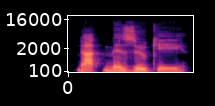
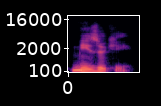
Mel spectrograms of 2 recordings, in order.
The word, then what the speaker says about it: Mizuki: Not Mizuki or Mizuki, but Mizuki. I don't know how close I am, but anyway, you're supposed to pronounce the I like that.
